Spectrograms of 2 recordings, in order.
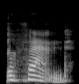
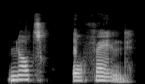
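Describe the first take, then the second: First: The first vowel is a reduced schwa. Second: The first vowel is a full vowel. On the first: The speaker calls it right. "It's offend" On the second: The speaker calls it wrong.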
